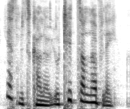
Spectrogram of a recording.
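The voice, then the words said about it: Posh accent. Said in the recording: “he spoke really posh ... I do enjoy the use of tits in that accent”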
